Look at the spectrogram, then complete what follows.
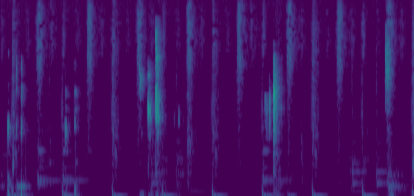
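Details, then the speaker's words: An adult deliberately cracks finger joints one after another, giving a series of sharp pops and cracks. "Oh, I'm I should give a warning of joint cracking ASMR is about to start. If you don't want to hear that, wait till you see my hands go down."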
